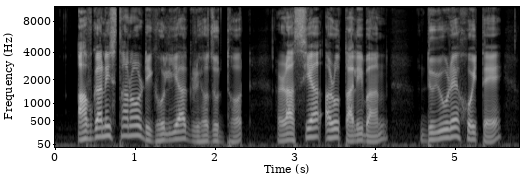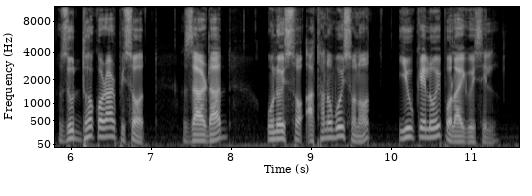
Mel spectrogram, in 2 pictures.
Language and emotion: Assamese, neutral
